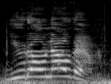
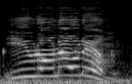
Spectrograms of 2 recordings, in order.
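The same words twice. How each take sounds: First: High, pressing repeat; insistent warning; emphatic repeat. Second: High, slow, emphatic; emphatic warning, drawn out. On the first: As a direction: drive it home again. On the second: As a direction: spell it out slowly. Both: Shown as a demonstration. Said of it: "repeated for emphasis".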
